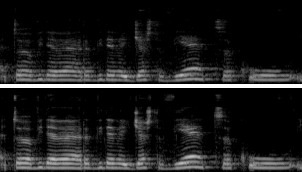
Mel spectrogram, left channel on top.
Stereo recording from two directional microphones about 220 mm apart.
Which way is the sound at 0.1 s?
30° right (ahead or behind).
